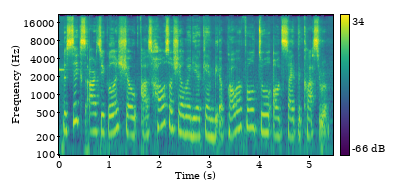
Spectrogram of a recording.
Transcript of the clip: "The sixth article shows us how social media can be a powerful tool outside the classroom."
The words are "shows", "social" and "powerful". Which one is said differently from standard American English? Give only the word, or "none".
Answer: shows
